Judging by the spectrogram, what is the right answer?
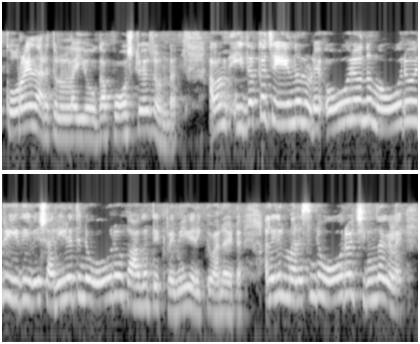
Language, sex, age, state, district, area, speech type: Malayalam, female, 18-30, Kerala, Thiruvananthapuram, rural, spontaneous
